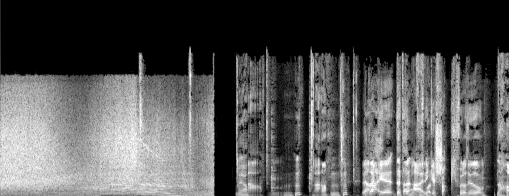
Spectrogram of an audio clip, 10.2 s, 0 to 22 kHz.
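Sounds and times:
big-engined motorsport car engine revving hard: 0.0 - 4.3
speech: 4.8 - 10.1.

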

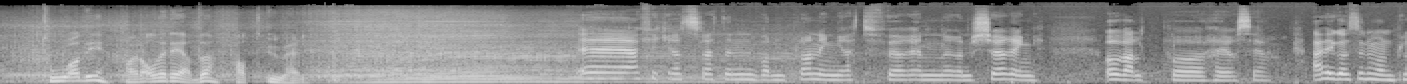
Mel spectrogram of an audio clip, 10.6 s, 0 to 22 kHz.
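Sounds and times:
moped engine revving: 0.0 - 6.5
speech: 0.4 - 3.3, 4.4 - 10.5.

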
